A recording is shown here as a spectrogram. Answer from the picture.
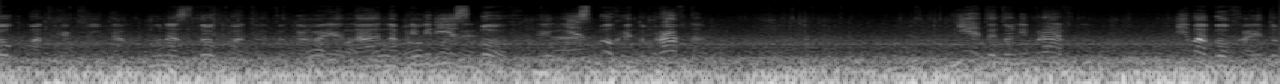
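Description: Passenger van driving, its engine and road noise making a steady low rumble inside the cabin, with a man talking over it.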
